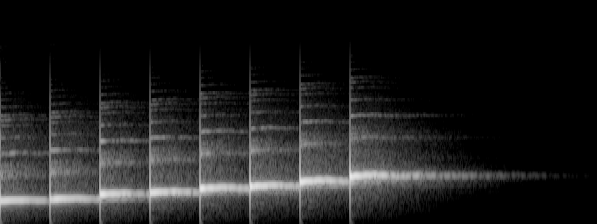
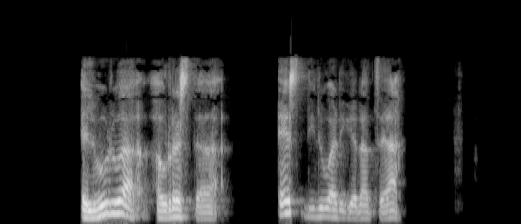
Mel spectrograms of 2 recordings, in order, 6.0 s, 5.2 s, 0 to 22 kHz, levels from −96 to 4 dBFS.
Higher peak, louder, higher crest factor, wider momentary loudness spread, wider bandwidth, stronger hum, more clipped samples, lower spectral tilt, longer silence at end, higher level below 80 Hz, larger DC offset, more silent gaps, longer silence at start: about the same, -2 dBFS vs 0 dBFS; about the same, -18 LUFS vs -16 LUFS; about the same, 18 dB vs 18 dB; second, 9 LU vs 12 LU; second, 4.2 kHz vs 7.8 kHz; neither; neither; about the same, -6 dB/octave vs -5 dB/octave; first, 1.65 s vs 1.2 s; second, -78 dBFS vs -62 dBFS; neither; second, none vs 2.34-2.77 s; second, 0 s vs 0.8 s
